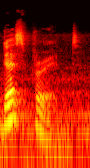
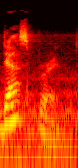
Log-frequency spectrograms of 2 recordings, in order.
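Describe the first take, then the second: Both takes have the same delivery.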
